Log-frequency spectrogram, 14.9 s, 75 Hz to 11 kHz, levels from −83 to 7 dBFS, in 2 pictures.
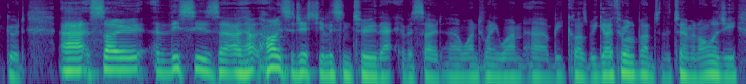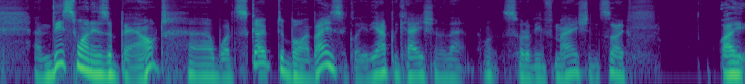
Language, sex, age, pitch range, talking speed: English, male, 30-49, 120-150 Hz, 185 wpm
